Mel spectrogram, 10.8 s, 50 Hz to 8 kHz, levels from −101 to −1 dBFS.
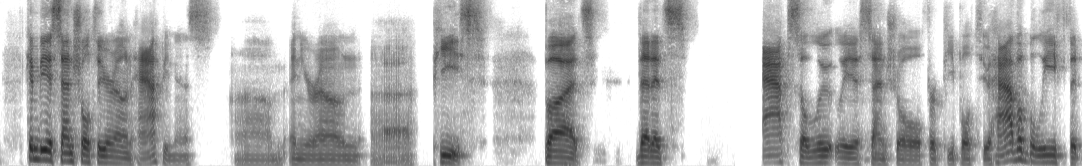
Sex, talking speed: male, 140 wpm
